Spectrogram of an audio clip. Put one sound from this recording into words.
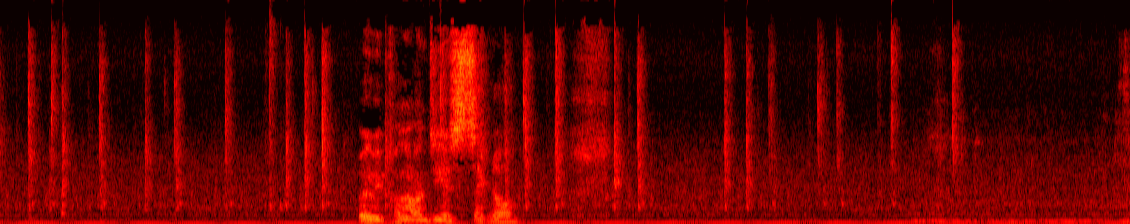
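Game controller buttons click rapidly.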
